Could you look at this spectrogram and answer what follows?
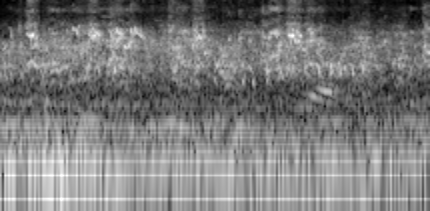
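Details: Black-headed long-tailed shrike, a bird caught by luring during the season, singing vigorously: dense, rapid high chirps and squeaky notes run nearly unbroken, with a low rumble of background noise underneath.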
